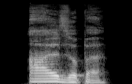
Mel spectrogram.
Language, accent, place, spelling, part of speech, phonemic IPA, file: German, Germany, Berlin, Aalsuppe, noun, /ˈaːlˌzʊpə/, De-Aalsuppe.ogg
- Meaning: eel soup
